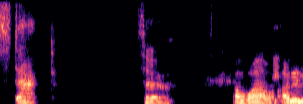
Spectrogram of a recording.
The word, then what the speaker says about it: Stackd: it better yeah so how do I call it stack D sounds cooler it's stacked so oh wow I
